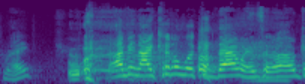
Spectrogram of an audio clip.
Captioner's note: David laughs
